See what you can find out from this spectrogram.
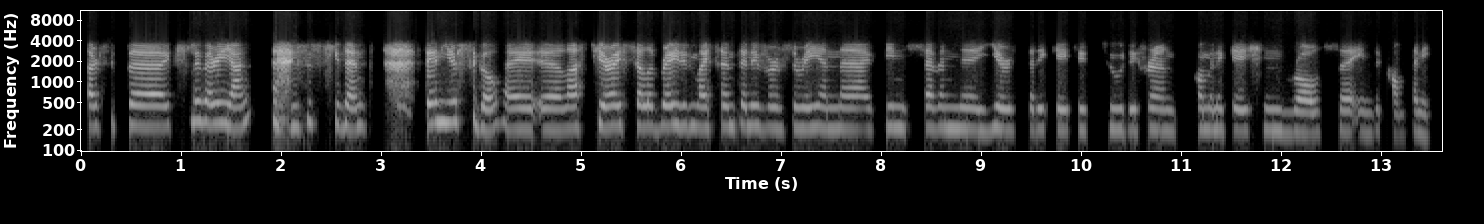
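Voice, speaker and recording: A woman's voice: medium pitch, level tone, normal speed, no room sound. A woman in her thirties from the Republic, speaking, talking as an interview guest with many hesitant fillers. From Czech Republic. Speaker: guest, communications manager. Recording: tinny phone-like remote call.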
